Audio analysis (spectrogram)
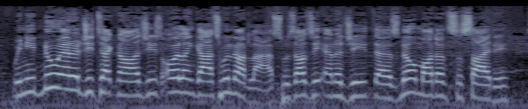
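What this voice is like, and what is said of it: Put-on foreign accent. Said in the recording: “You like that accent? That was good, eh?”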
